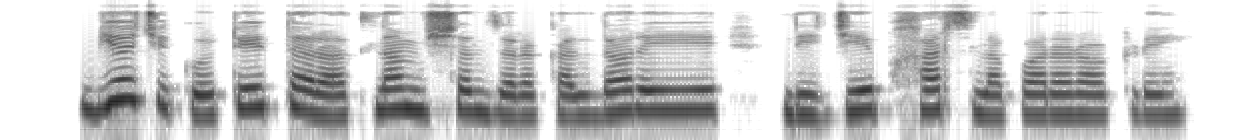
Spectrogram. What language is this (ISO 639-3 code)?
pus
